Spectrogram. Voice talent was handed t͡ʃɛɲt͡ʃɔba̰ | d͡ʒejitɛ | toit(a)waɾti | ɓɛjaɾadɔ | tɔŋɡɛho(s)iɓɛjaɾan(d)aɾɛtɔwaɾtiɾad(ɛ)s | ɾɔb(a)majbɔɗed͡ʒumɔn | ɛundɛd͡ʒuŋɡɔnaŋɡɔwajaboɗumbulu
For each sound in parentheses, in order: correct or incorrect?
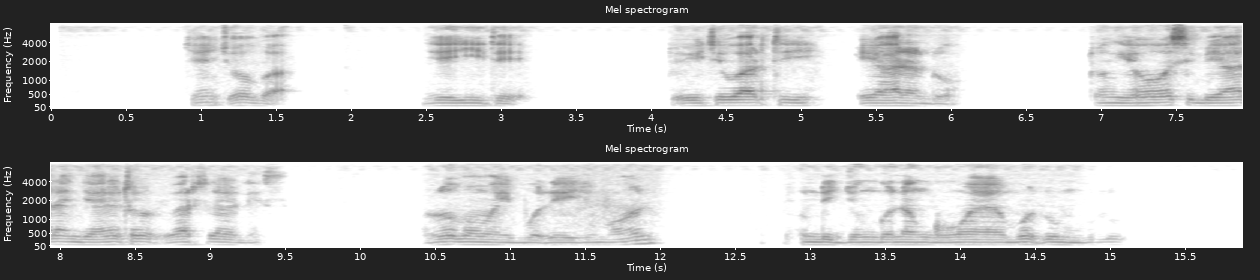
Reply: incorrect, correct, incorrect, correct, correct

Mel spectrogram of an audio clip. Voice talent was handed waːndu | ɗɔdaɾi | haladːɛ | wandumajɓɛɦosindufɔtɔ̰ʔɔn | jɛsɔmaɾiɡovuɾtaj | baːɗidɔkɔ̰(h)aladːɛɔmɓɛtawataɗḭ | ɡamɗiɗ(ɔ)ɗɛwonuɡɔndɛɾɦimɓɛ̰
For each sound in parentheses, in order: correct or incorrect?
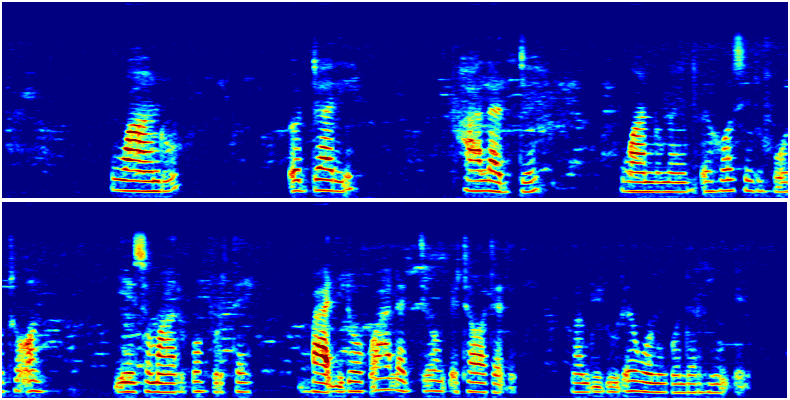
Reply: correct, incorrect

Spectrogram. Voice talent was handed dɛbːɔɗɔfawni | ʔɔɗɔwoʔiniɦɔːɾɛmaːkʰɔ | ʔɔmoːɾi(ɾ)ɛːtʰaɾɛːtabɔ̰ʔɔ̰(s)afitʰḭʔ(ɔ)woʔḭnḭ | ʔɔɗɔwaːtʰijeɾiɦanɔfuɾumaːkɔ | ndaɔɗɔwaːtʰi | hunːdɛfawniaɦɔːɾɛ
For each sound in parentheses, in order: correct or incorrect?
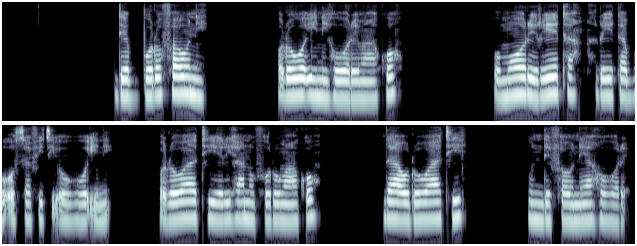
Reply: correct, correct, correct

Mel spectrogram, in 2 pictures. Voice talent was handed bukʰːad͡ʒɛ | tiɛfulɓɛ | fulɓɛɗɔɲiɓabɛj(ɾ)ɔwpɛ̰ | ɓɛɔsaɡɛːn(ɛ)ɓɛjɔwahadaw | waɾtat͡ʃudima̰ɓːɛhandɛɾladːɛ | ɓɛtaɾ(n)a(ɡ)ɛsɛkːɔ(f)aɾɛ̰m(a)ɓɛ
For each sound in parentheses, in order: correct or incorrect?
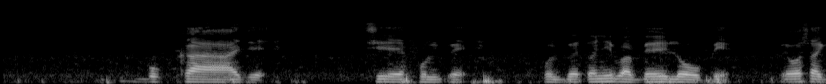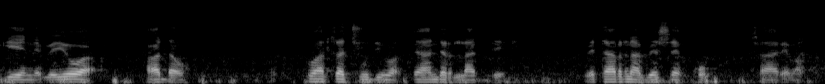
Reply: incorrect, correct, correct, incorrect, incorrect, correct

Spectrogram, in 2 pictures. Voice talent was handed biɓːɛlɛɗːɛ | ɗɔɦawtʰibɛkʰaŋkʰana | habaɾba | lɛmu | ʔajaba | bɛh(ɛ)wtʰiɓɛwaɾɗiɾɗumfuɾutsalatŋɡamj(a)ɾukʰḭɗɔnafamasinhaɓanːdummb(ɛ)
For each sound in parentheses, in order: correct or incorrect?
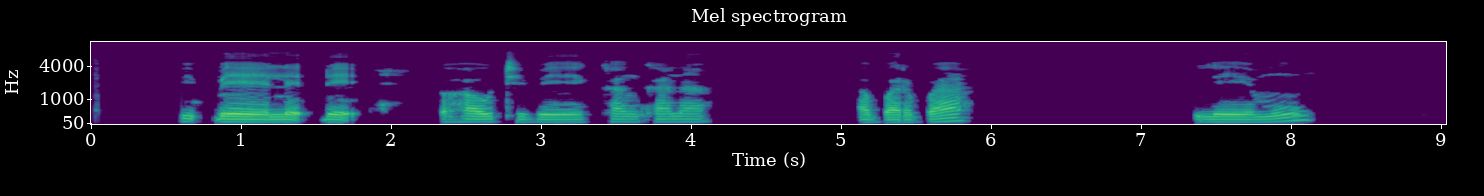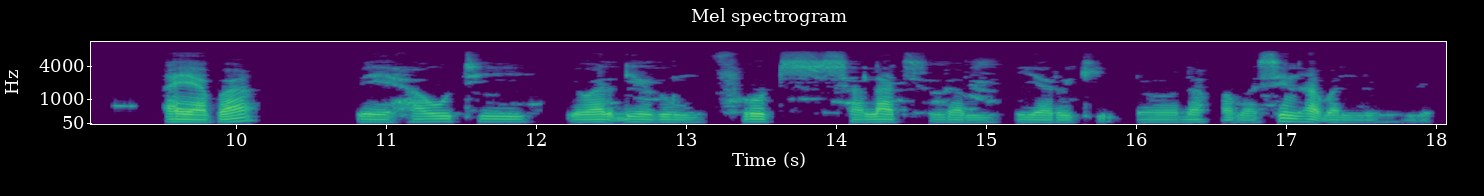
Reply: incorrect, correct, correct

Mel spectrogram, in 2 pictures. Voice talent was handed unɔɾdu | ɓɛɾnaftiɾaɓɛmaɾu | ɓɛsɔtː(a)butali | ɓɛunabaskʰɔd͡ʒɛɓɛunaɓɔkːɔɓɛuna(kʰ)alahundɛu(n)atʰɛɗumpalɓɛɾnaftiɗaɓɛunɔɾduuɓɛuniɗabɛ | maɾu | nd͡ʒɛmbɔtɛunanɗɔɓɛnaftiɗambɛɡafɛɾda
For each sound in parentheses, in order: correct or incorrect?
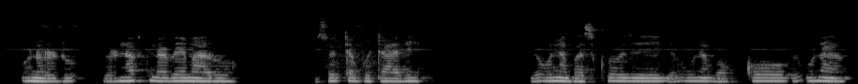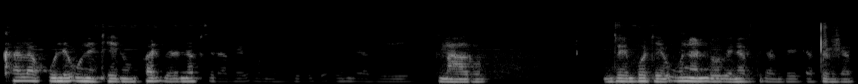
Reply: correct, correct, correct

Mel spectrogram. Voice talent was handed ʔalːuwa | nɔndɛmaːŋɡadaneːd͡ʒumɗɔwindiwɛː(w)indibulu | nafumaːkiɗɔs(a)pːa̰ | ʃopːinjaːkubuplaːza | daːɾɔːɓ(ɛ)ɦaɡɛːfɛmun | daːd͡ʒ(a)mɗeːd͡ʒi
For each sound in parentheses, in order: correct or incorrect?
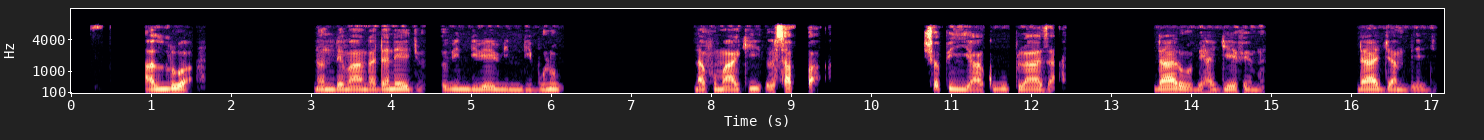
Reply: correct, correct, correct, correct

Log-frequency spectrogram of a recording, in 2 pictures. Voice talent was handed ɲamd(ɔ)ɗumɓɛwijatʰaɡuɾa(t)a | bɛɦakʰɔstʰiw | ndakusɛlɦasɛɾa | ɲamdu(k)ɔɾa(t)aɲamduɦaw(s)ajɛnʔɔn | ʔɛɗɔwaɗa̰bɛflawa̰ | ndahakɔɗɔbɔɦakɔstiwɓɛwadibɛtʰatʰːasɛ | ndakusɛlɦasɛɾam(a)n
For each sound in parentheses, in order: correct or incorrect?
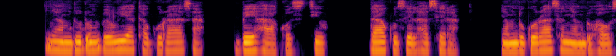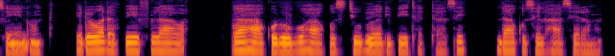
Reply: incorrect, incorrect, incorrect, incorrect, correct, correct

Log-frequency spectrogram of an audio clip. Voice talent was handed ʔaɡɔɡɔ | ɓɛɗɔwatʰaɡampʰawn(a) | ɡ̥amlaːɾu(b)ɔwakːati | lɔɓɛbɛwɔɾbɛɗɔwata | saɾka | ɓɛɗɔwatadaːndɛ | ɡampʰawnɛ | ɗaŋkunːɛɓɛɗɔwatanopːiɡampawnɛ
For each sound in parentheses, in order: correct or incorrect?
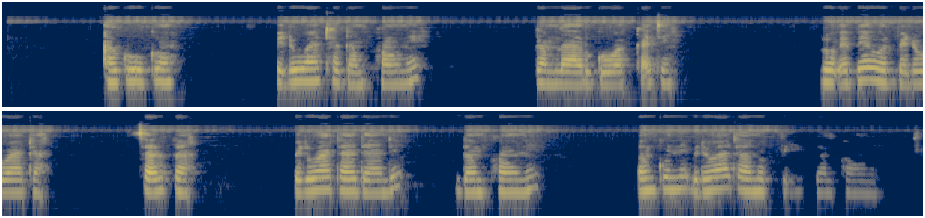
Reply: incorrect, incorrect

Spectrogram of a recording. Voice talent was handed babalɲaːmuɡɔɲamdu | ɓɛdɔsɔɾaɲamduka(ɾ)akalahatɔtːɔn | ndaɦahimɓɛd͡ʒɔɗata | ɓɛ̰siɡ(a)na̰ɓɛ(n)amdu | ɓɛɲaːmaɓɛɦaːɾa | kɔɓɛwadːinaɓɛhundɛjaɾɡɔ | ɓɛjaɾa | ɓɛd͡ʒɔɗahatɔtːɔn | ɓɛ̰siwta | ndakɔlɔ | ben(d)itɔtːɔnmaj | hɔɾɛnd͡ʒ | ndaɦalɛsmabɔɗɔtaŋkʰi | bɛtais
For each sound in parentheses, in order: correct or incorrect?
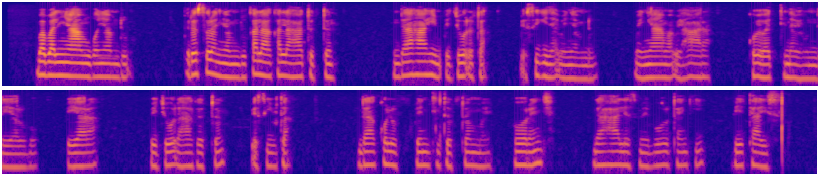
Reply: incorrect, incorrect, incorrect, incorrect

